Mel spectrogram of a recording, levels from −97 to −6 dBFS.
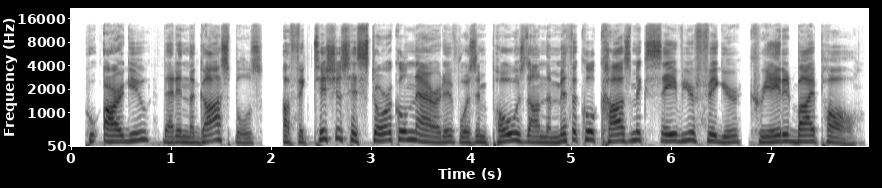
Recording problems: none

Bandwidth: 13.5 kHz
